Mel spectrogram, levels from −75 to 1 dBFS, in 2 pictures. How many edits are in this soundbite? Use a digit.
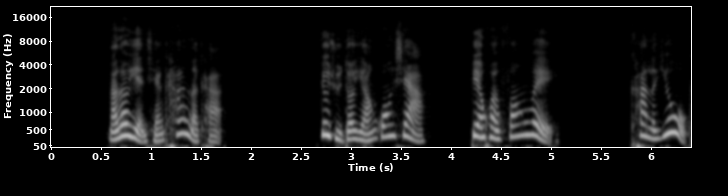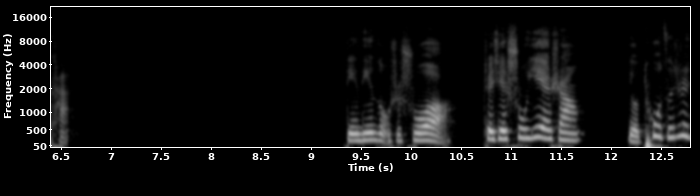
0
